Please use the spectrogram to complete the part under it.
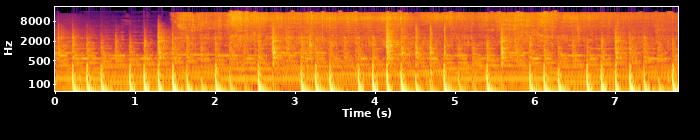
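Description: Meat searing in a hot pan for a tataki, a steady sizzle and frying crackle with repeated sharp clinks and scrapes of utensils throughout, loud and close with no talk.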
